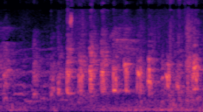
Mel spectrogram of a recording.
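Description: A chicken clucks in a quick, regular series of short calls, close by and fairly loud over faint background noise.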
